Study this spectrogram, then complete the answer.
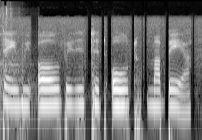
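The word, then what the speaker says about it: Marbella: we all visited old my bear my bear is spelt m a r b e l l a did you know that in spanish we pronounced double l as y in spain we had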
